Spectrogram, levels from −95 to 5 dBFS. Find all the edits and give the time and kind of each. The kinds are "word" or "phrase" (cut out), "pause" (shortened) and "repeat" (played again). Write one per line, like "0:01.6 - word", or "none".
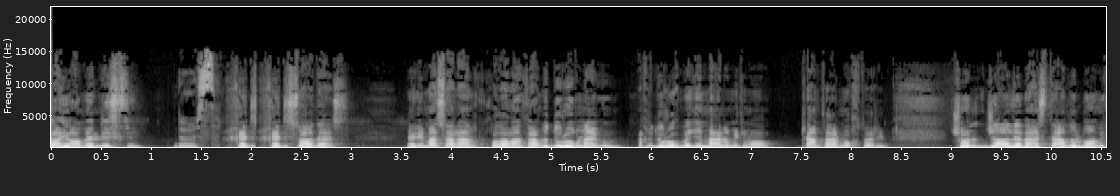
0:02.0 - repeat
0:05.8 - pause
